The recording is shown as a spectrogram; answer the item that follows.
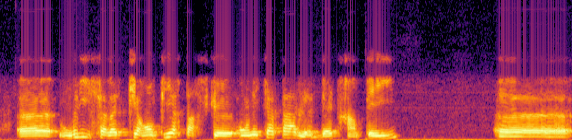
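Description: A man with a fairly high pitch talks fairly slowly, his intonation lively. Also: long, frequent pauses, very even loudness. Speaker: caller, former conscript. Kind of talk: radio phone-in.

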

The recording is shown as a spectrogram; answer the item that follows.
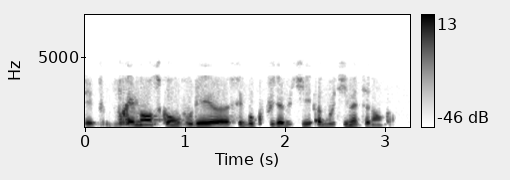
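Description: The speaker is a man with a medium pitch. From southern France, Marseille area. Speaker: metal band vocalist. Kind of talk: interview. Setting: phone call. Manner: halting, many repetitions.

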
